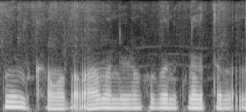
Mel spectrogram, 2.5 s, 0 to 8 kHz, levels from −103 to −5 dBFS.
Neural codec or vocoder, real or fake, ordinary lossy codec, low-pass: none; real; none; none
